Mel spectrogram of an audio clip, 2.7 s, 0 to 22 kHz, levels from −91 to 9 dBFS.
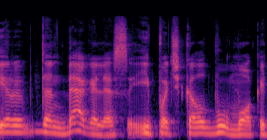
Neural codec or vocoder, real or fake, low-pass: none; real; 14.4 kHz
